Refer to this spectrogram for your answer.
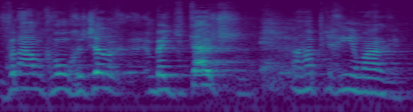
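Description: A man's voice: high-pitched, fast, crowd noise, lightly acted. A man playing a sheepish, mock-suffering husband. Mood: plaintive. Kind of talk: stage farce acting. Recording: loud studio audience laughter. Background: live audience laughing.

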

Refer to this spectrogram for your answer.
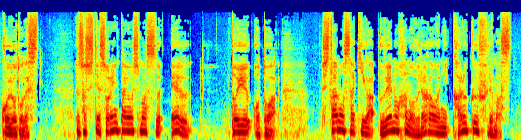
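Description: A male teacher explains patiently and politely for a radio language lesson. His pitch moves in a lively, animated way. The sound is dry and close. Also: normal speed, no room sound.

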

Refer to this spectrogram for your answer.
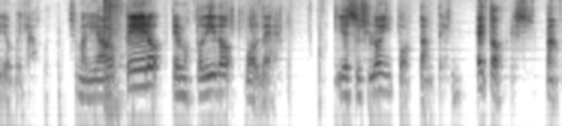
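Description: A streamer, giving casual gameplay commentary and talking to themselves, with sudden excited outbursts. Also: mid-range voice. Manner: chatty self-talk with sudden excited outbursts.

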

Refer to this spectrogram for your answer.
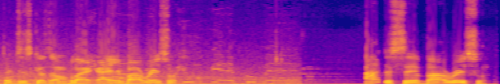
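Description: A young man giving loud, profane, joking let's play commentary and laughing often. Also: medium pitch, measured pace, music in the background. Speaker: gameplay commentator.

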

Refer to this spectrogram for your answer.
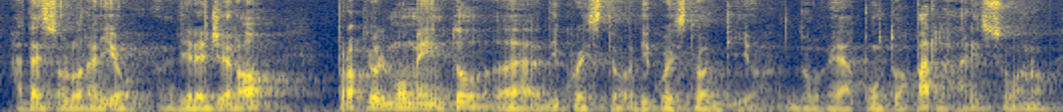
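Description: A man's voice: on the low side, steady tone, moderate pace, gravelly, a little mellow. Give me a hesitant man introducing his novel, in a roomy echo. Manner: hesitant, many filler sounds. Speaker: author. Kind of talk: presenting and reading his novel.

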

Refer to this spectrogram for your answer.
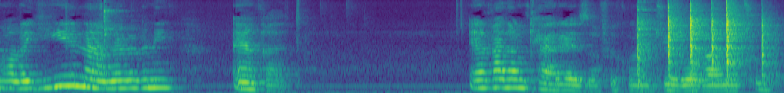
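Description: A young woman hosting a cooking show at home, chatting casually as she explains each step. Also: on the high side. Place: home kitchen. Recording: echoey kitchen, faint background noise.

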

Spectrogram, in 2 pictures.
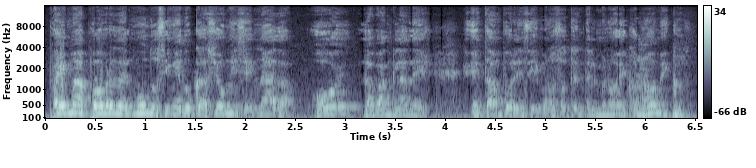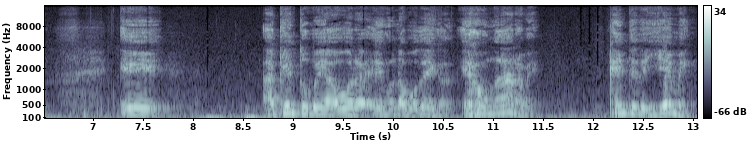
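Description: A man's voice: high-pitched, normal speed, echoey room. An older man, arguing animatedly with rhetorical questions on a TV panel show, recorded on a desk mic in a studio with faint hiss. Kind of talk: TV panel discussion. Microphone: desk microphone.

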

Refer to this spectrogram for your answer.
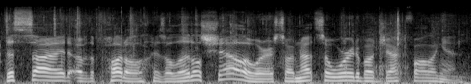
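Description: A woman's voice: sits low, expressive, a little fast. Cheerful woman filming on a noisy beach. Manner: cheerful, encouraging, talks to the kids watching. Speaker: parent filming a child's toy play. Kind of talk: casual off-camera narration to young viewers. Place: outdoors on a shell-covered beach. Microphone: camera mic behind the lens. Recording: noisy outdoor audio with wind and water.

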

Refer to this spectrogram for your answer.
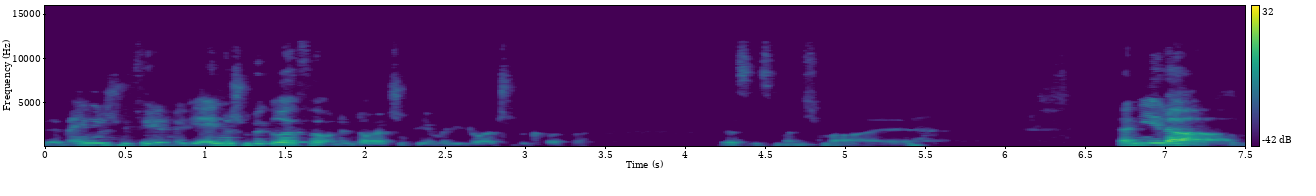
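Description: A woman's voice: lowish voice, distant mic. A woman in her forties hosting a live furniture painting tutorial, chatting while she works at her bench. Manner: chatty, bent over her work while talking. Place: small workshop studio, indoors. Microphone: far camera, no mic seen. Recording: echoey room, voice off-mic.

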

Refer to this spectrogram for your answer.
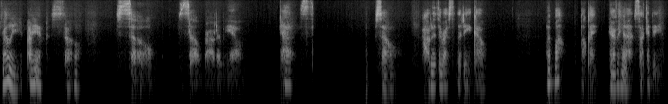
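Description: A woman's voice: lowish voice, fairly even intonation, takes it slowly, long pauses, darkish tone. Whispering woman in a soothing therapist role-play. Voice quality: breathy whisper. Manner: soothing, encouraging therapist manner. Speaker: ASMR performer playing a therapist. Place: living room at home, seated on a couch.

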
